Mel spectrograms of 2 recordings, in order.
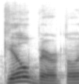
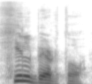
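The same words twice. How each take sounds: First: It begins with a J sound. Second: It begins with an H sound. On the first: The speaker calls it wrong. "it's not Gilberto" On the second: The speaker calls it right. "kind of pronounced like the H sound"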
